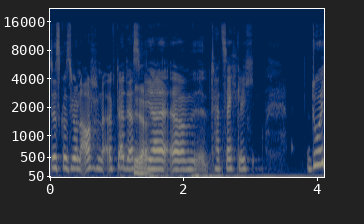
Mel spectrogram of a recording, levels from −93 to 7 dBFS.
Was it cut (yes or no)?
no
